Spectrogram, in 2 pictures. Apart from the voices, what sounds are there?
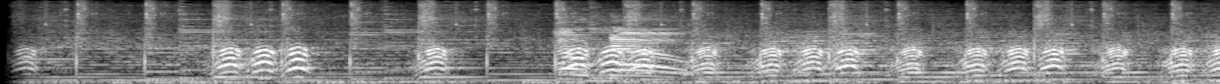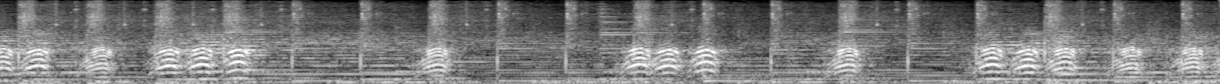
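dog barking sound effect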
